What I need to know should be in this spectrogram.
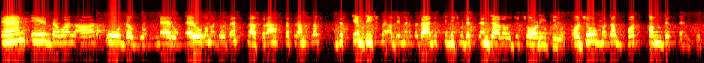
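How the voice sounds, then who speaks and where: A woman's voice: high voice, steady tone. A woman teacher with an Indian accent, giving a vocabulary lesson to children, spelling each word letter by letter before explaining it. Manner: spells words letter by letter, then explains slowly. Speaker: school teacher. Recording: muffled lo-fi recording with faint background hiss.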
